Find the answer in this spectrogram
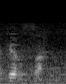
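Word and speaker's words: فِرصة: فرصة من مسك يعني الفرصة، قال الشيخ يعني وهذا معلوم في اللغة بكسر الفاء وسكان الراء وبالصاد المهملة، يعني فرصة هكذا نطقها، القطعة من كل شيء.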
